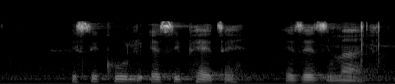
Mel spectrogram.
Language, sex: Zulu, male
